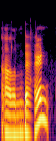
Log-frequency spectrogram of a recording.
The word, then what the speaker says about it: Alan Beirne: Well, you can find me on Twitter, where I'm at Alan Byrne. That's spelled A-L-A-N-B-E-I-R-N-E, because it's a different name, you guys, for the love of God.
